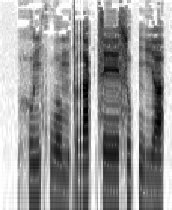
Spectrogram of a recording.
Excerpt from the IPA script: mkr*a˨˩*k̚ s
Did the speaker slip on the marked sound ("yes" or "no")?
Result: yes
